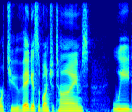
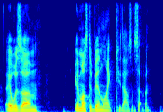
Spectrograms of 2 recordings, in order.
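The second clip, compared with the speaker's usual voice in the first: normal talking voice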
